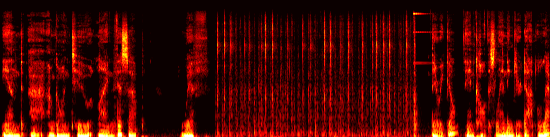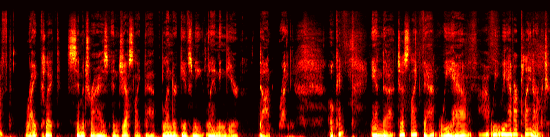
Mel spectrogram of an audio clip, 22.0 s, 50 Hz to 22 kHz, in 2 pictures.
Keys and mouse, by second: 0.8 g, 3.5-8.3 drag, 10.0 middle click, 11.6 right click, 13.0 middle click, 14.9-15.9 middle drag, 16.4-17.3 middle drag.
